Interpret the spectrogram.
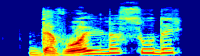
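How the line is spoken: Agitated exclamation. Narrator (Russian): взволнованно воскликнул король

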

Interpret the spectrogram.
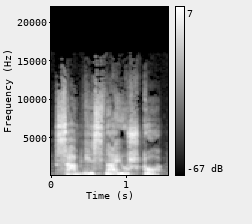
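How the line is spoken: Whispered reply. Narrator (Russian): тоже шепотом ответил Анискин

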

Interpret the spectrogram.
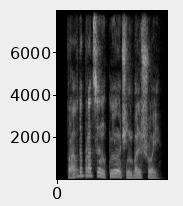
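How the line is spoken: Uncertain question. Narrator (Russian): неуверенно спросила

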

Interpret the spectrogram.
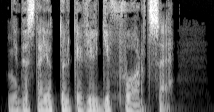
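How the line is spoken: Quiet, spiteful hiss. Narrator (Russian): тихо, но с явной злобой прошипела Сабрина Глевисик

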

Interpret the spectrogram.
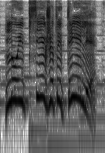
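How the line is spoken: Shouting from above. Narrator (Russian): закричал с чердака Магнус

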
